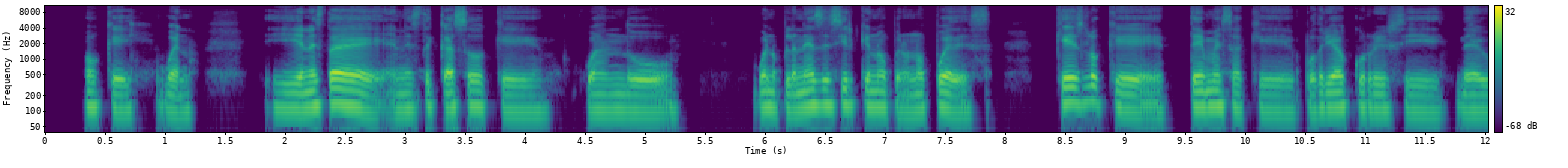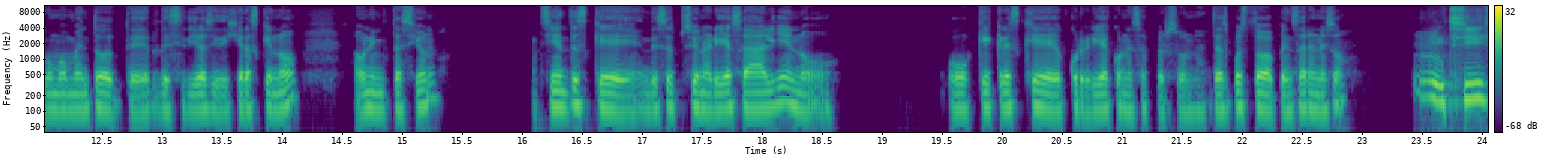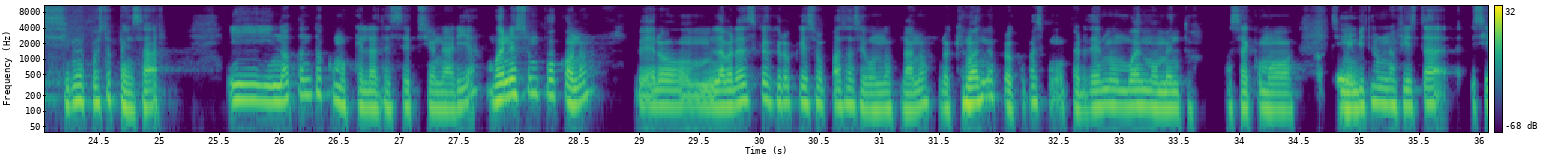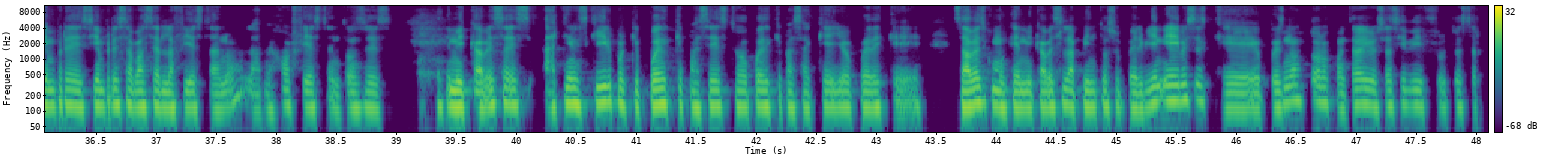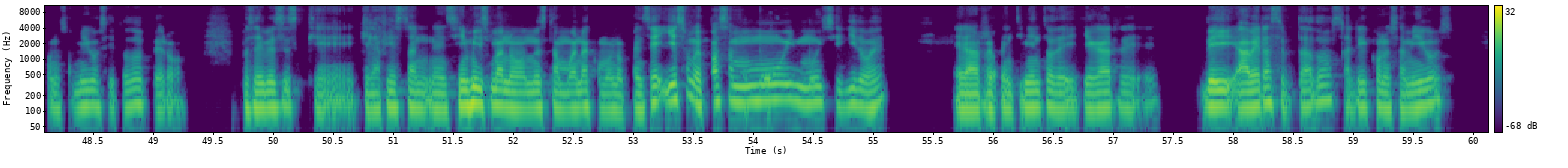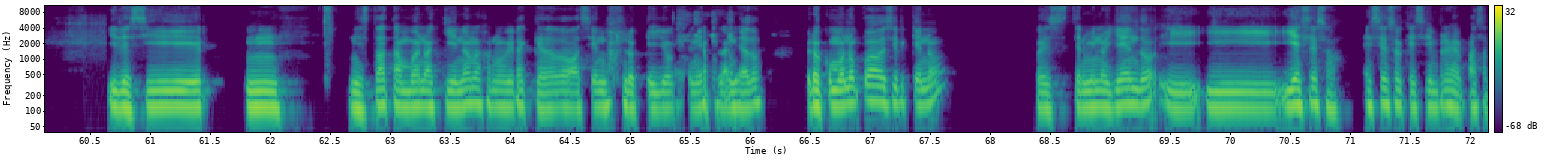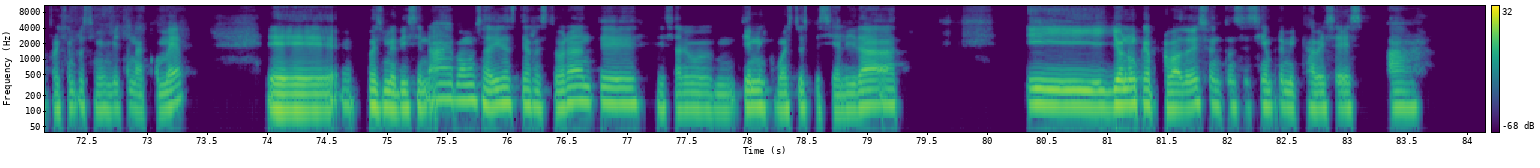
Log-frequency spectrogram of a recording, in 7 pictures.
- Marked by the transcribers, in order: laughing while speaking: "más"; chuckle; lip smack; chuckle; laughing while speaking: "haciendo"
- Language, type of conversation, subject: Spanish, advice, ¿Cómo puedo equilibrar el tiempo con amigos y el tiempo a solas?
- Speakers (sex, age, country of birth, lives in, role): male, 30-34, Mexico, France, user; male, 35-39, Mexico, Mexico, advisor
